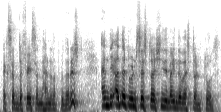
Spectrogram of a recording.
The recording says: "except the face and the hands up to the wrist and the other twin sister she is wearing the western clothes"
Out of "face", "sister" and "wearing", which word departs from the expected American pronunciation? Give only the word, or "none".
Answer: wearing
